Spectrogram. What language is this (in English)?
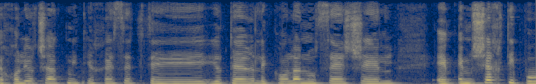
Hebrew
